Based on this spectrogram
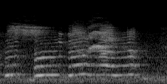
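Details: A baby pet umbrella cockatoo, excited that its owner is home from work, gives a run of nasal, voice-like babbling notes that rise and fall like chatter, with a person talking nearby.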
